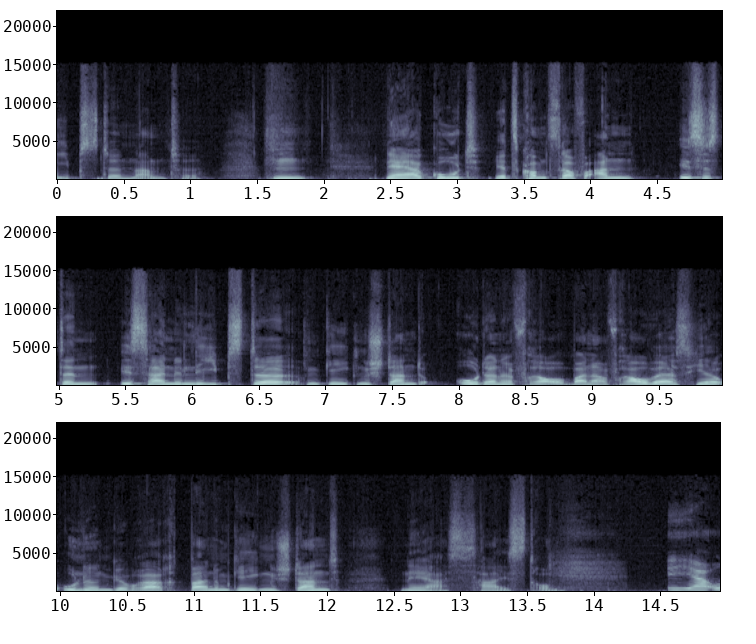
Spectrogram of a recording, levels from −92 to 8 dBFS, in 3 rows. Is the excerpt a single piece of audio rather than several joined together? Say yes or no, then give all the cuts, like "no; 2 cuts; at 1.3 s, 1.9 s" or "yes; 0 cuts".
no; 1 cut; at 6.8 s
